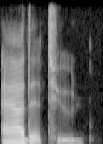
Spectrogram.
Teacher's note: these two t's change to a d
